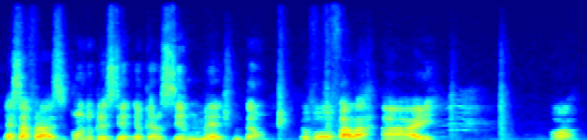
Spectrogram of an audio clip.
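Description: A man's voice: on the high side, very animated, moderate pace. A man with a Brazilian Portuguese accent teaching English at a whiteboard, explaining patiently step by step with examples and writing as he talks. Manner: writes and erases on the board while talking. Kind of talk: classroom lesson. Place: room with a whiteboard.

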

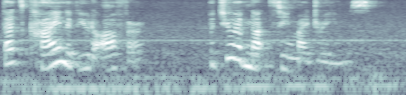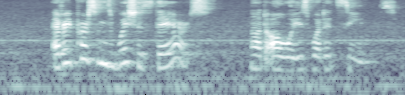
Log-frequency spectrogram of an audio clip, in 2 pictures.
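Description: A woman's voice: a little high, very animated, measured pace, slight background noise, voice pushed up. A woman voicing a bold, self-assured young heroine in a rhyming storybook, speaking firmly.

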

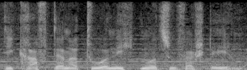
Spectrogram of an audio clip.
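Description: A man with a very deep voice narrates a documentary, delivering a scripted text in a measured, solemn way but with lively intonation. Music is clearly audible behind him the whole time.

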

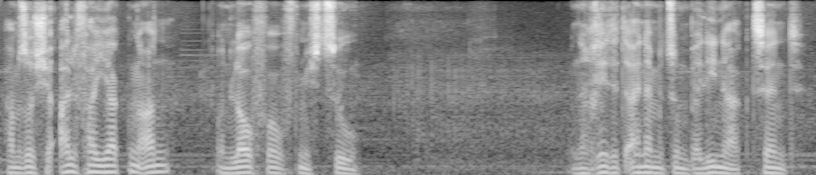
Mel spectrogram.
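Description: A man telling his own life story in animated street slang, speaking to his listeners in a casual way. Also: low-pitched, a little fast, slight background noise.

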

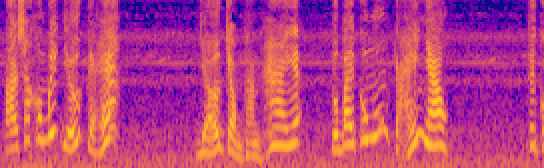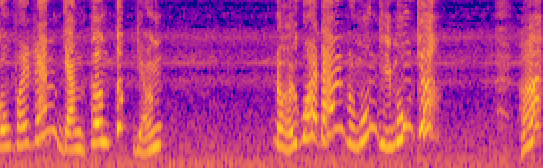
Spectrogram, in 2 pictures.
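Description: An actress playing a stern elder matriarch with a Southern Vietnamese accent, commanding and reproachful. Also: female voice, high voice, very animated, normal speed, long pauses, a bit bright, a little hiss or hum.

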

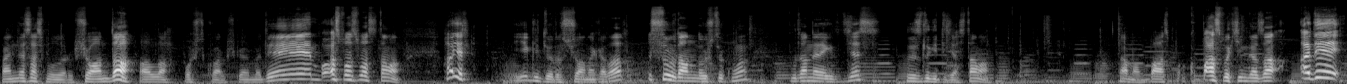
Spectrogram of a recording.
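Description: A man giving let's play commentary as a gaming YouTuber, excitable, talking himself through the game and swinging between loud cheers and hushed muttering. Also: fairly high pitch, brisk, faint music behind.

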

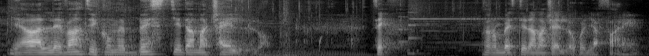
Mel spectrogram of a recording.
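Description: A man hosting a gaming channel, giving excitable let's play commentary, swearing and pleading with the enemies on screen. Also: fairly low pitch, normal speed, soft background music.

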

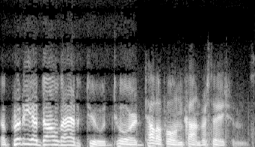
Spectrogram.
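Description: A man's voice: medium pitch, wildly swooping pitch, brisk, dry recording. An American man narrating a 1940s instructional film like a newsreel narrator, in an instructive, approving way. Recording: dull, lo-fi 1940s film soundtrack.

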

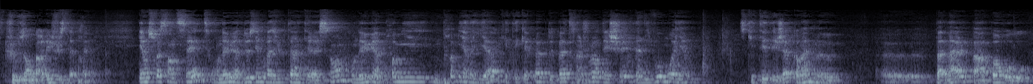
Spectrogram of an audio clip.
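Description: Conference speaker, male, relaxed lecture delivery full of restarts, booming hall echo, faint hiss. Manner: conversational, many fillers and restarts, jokes with audience. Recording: very echoey hall, faint noise.

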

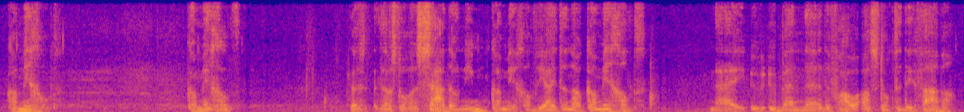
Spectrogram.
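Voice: mid-range voice, a little fast, a bit bright, slight background noise, natural voice. A performer playing a pushy, leering book fan. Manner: insistent, keeps nudging with "hè?" and drops into sly whispers. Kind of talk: 1970s film comedy sketch.

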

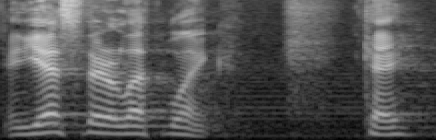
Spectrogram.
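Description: Brief: male pastor, fairly high, forceful bright tone, earnest sermon delivery with soft low drops for emphasis. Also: steady tone, moderate pace. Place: church sanctuary.

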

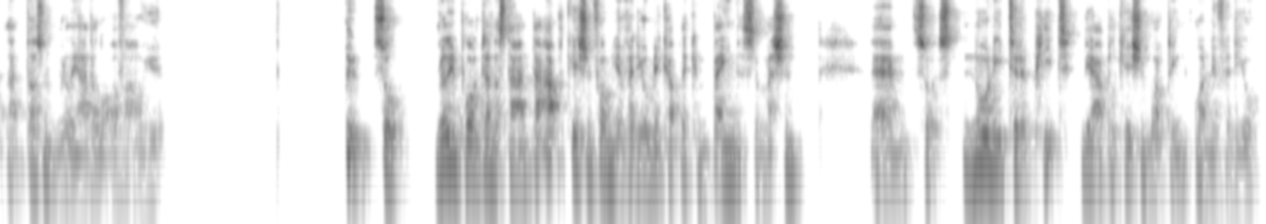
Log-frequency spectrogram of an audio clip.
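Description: A man with a mid-range pitch for a male voice leads a workshop on funding applications. His voice is croaky and he clears his throat now and then. His delivery is direct and instructive, and he keeps returning to the key points.

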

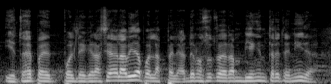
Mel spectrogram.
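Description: A man in his thirties from the Dominican Republic, telling his story as a podcast guest in a small studio with his own mic, lively with sound effects. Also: a little high, a little hiss or hum. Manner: animated, fast storytelling with sound effects and gestures. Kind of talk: casual storytelling interview. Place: small studio with dark curtains. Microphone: studio mic on boom arm, headphones.

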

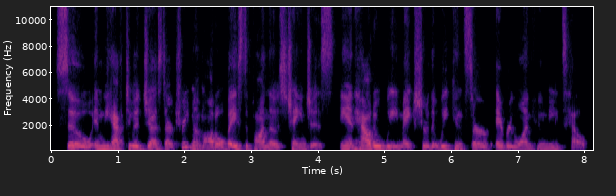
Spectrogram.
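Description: A woman's voice: mid-range voice, little pitch movement, moderate pace, hardly any pauses. A woman in her thirties with an Appalachian accent, hosting and presenting a webinar as a physician over a video call. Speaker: webinar host, physician and pharmacist.

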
